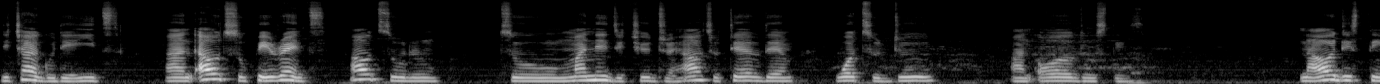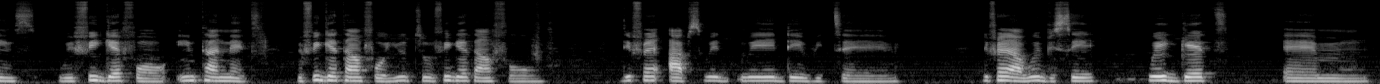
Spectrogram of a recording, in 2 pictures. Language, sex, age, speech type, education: Nigerian Pidgin, female, 30-45, spontaneous, tertiary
